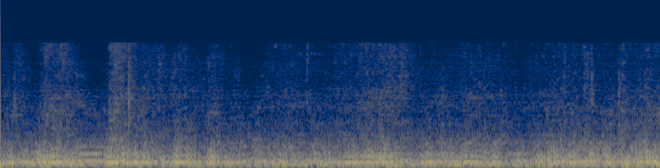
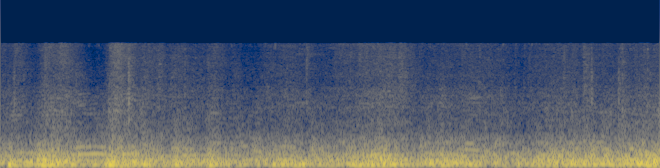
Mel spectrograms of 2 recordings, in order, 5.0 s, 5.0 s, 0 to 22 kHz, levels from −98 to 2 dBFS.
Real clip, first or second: second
